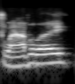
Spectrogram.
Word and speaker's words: Slavoj: It's pronounced Slavoj, but it's here, I'll spell it out.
